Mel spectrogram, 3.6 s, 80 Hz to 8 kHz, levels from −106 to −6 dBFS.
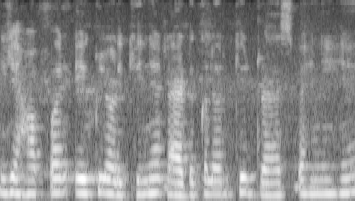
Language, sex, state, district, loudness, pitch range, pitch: Hindi, female, Bihar, West Champaran, -18 LUFS, 190-210 Hz, 200 Hz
